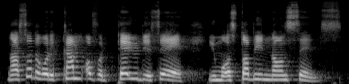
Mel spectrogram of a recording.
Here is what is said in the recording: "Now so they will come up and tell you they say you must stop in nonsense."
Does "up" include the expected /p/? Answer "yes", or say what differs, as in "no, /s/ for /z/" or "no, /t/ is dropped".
no, /f/ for /p/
